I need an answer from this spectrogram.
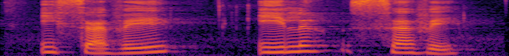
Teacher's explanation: le l de il n'est pas prononcé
